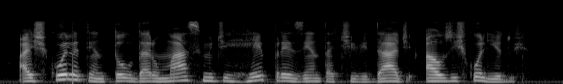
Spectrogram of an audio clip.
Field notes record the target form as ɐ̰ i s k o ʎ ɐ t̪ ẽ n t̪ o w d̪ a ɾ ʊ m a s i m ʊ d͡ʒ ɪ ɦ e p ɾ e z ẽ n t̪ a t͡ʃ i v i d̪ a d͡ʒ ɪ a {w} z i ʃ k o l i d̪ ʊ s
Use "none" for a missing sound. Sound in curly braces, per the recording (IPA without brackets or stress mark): w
